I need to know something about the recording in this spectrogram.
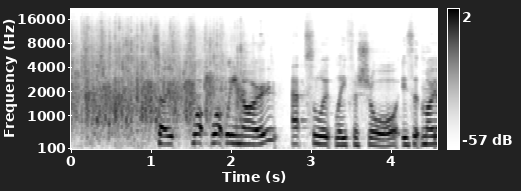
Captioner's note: applause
